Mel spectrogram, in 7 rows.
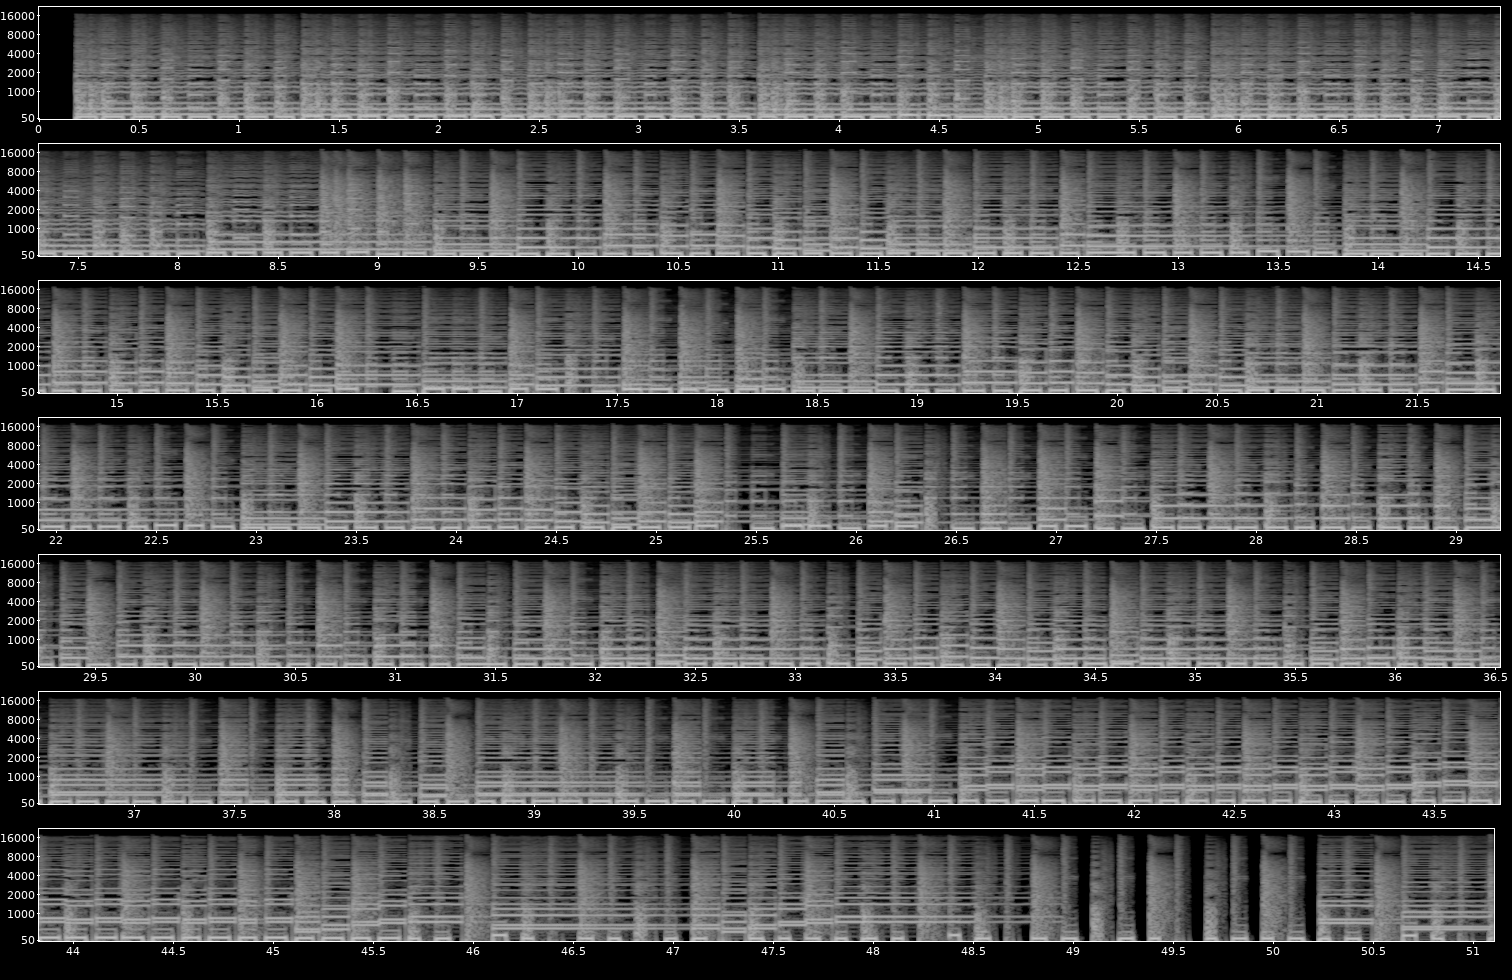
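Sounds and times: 
8-bit last boss intro music: 0:00.2 - 0:51.1.

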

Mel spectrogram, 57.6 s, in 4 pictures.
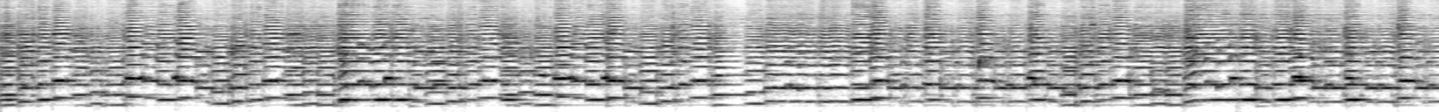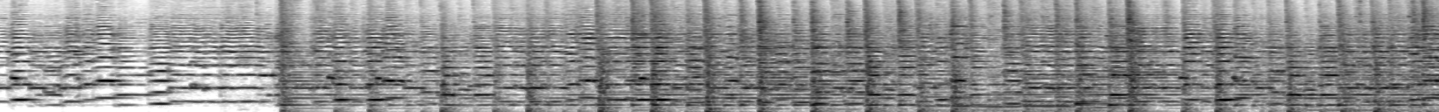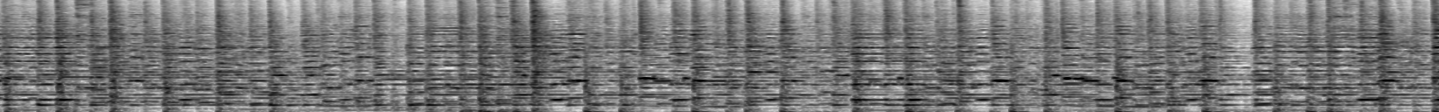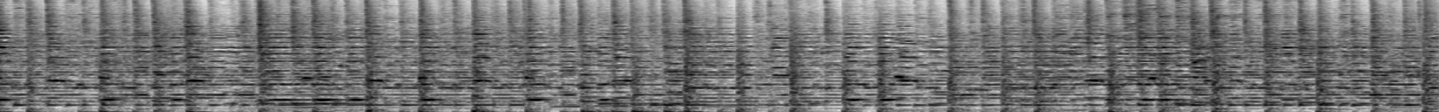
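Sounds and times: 
orchestra ambience: 0:00.0 - 0:57.5.

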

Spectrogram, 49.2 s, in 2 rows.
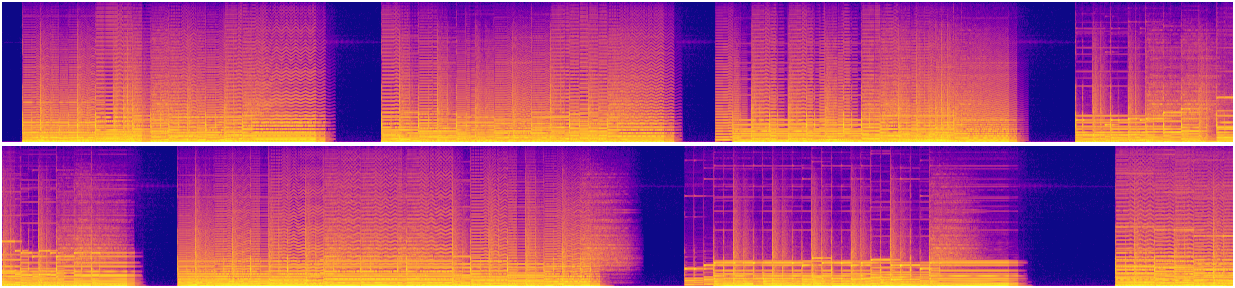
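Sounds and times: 
Electone organ medley: 0:00.4 - 0:06.5, 0:07.6 - 0:13.5, 0:14.6 - 0:20.4, 0:21.5 - 0:27.4, 0:28.2 - 0:36.7, 0:38.6 - 0:45.1, 0:46.9 - 0:49.2.

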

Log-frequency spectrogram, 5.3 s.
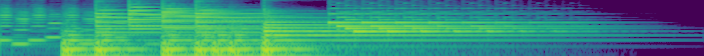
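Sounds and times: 
level up jingle: 0:00.5 - 0:04.5.

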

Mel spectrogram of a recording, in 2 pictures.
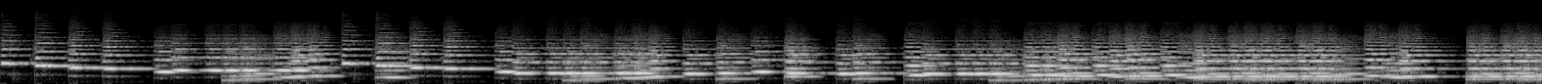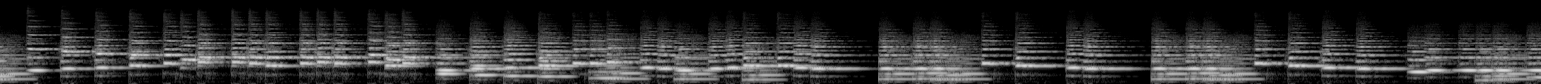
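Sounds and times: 
flute: 0:00.0 - 0:30.8.

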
